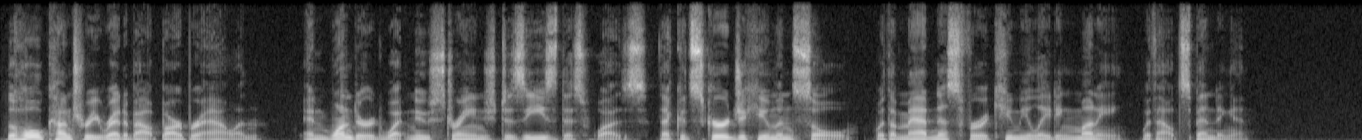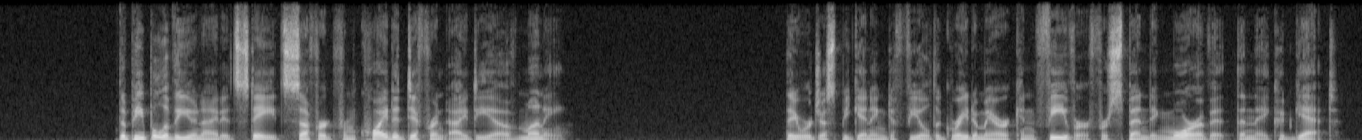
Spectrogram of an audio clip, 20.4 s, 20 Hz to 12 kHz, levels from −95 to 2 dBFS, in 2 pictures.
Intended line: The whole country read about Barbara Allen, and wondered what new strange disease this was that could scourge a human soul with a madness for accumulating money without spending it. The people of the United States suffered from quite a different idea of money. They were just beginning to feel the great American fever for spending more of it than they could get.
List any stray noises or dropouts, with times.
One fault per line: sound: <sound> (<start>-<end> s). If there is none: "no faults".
no faults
